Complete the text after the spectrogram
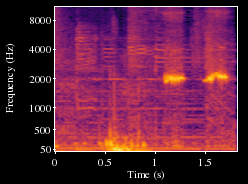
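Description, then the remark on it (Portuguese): A person imitates a cricket with two short, high, whistled chirps in quick succession, fairly loud, after a brief low breathy thump. “Como é que é o grilo”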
